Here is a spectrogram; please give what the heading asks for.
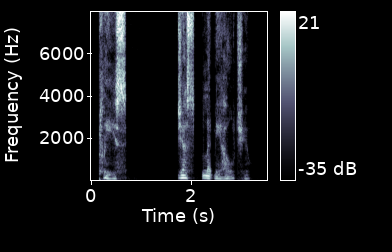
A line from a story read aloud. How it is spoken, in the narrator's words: she whispered against my lips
